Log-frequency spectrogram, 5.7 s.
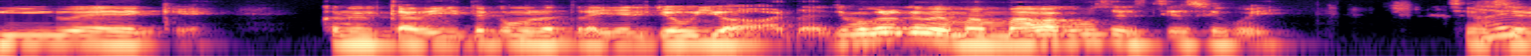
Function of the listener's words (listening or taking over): taking over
